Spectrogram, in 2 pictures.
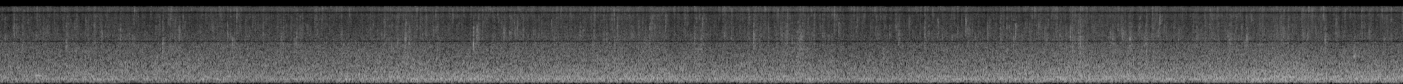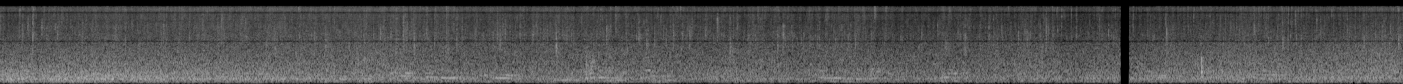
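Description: Steady rain falling on grass, leaves and wet ground: an even hiss with no break in intensity. The sound cuts out for an instant near the end.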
